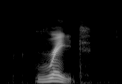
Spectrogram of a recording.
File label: "rate", english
